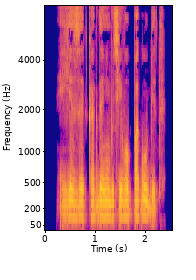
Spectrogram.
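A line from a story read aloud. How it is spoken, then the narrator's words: Muttered. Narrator (Russian): пробормотал Кастел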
